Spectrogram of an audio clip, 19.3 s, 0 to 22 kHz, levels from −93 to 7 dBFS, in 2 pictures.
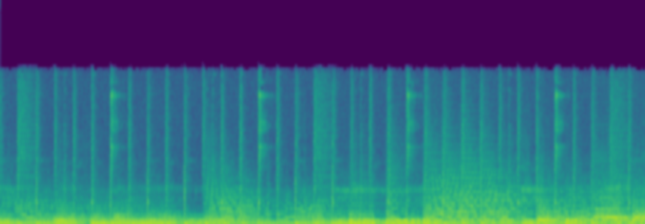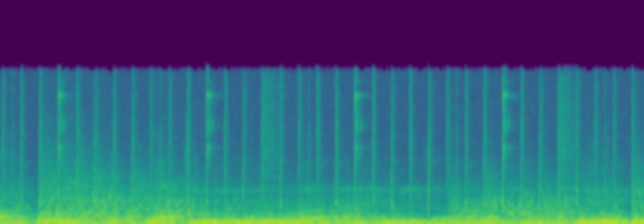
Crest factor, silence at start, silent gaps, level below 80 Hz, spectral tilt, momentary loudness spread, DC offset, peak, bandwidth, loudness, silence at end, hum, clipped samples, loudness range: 8 dB; 0 s; none; -20 dBFS; -6.5 dB/octave; 4 LU; 1%; -2 dBFS; 15.5 kHz; -11 LUFS; 0 s; none; under 0.1%; 2 LU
